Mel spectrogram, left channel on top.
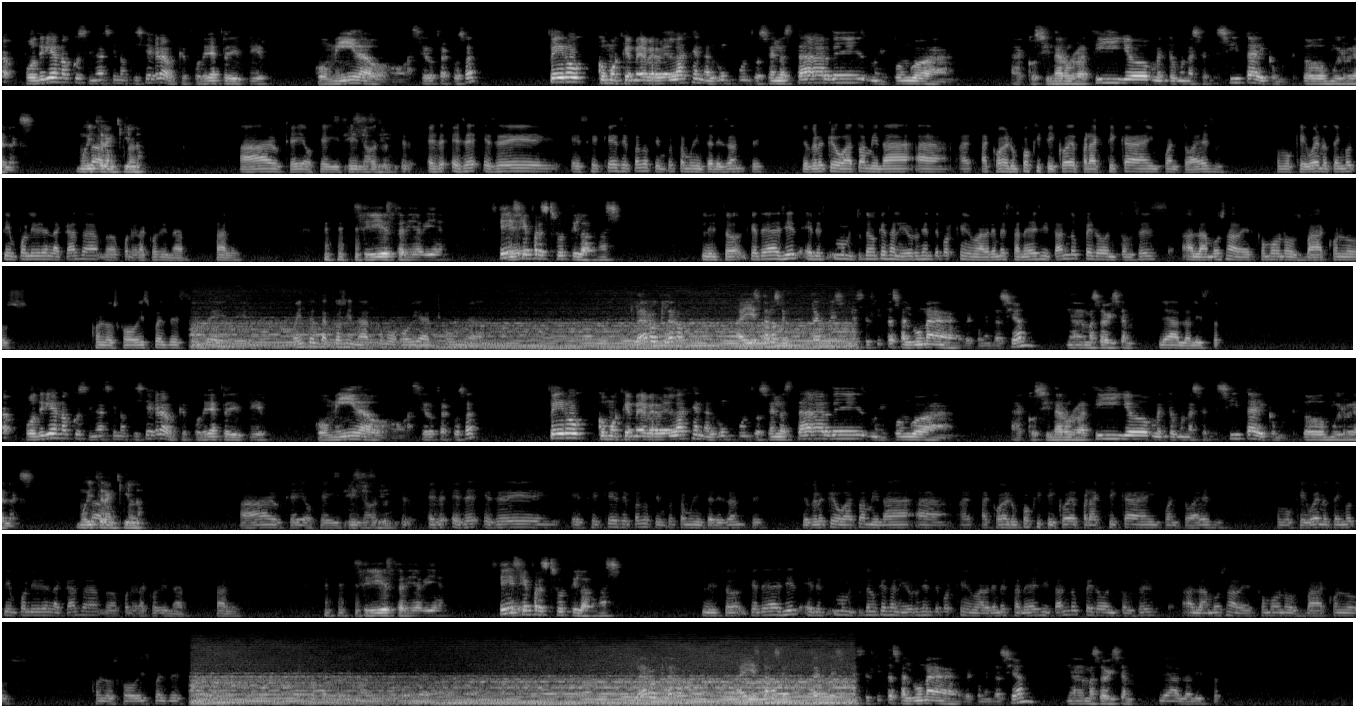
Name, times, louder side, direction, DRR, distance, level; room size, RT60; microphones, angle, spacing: voice 1, 0.0-2.6 3.1-4.7 5.5-9.5 10.1-13.8 14.3-14.9 17.0-17.4 30.6-31.5 32.1-33.2 46.9-47.5 48.0-50.9 51.3-51.9, left 2 dB, 10° left, 0.4 m, -25 dB
voice 2, 14.4-14.9 15.9-21.2 21.5-25.8 26.3-28.9 29.2-29.5 30.3-30.7 32.1-32.3 34.1-38.6 38.9-40.9 41.5-43.2 43.5-45.5 48.0-48.3 52.2-52.8, left 6 dB, 90° left, 0.3 m, -31 dB
sound 1, 42.5-49.2, right 3 dB, 55° right, 0.5 m, -26 dB
2.7 x 2.1 x 3.4 m
head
